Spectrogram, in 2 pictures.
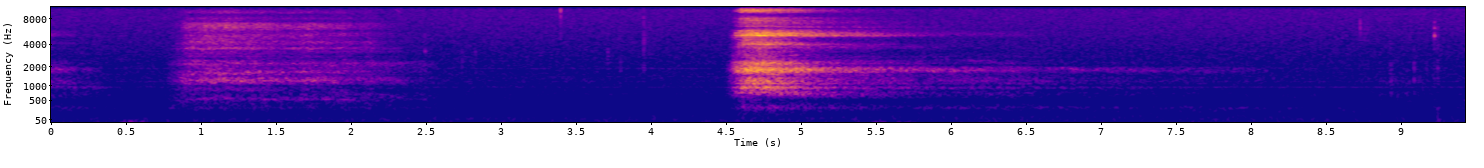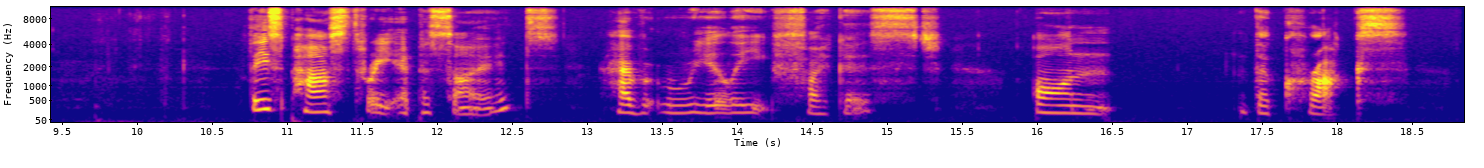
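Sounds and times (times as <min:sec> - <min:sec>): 
deep breath: 0:00.0 - 0:02.6, 0:04.5 - 0:08.2, 0:15.4 - 0:15.9
speech: 0:10.8 - 0:15.4, 0:16.0 - 0:16.6, 0:17.4 - 0:18.5.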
